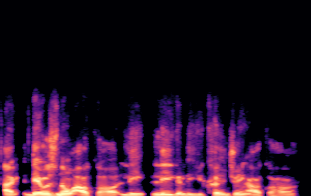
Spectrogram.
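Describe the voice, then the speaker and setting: A man, a guest telling stories in a relaxed, rambling way on a video call from his phone at home. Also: on the low side, fast talker, dry recording. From the Bronx, New York. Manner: laid-back, rambling, many "you know what I mean" tags. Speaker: guest, pro basketball player. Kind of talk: casual storytelling chat. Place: room at home, indoors. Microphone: phone camera held close on a video call.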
